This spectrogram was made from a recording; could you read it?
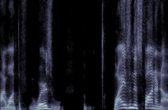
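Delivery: acted, rising, mild half-screamed yelled outburst. Retelling how the lady in the corner started screaming again: imitating someone screaming. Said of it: "she just immediately starts screaming again".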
